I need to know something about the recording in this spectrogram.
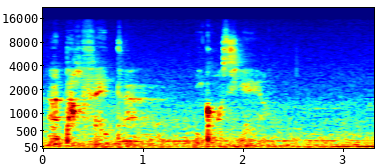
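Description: A middle-aged man speaks briefly and warmly close to a microphone.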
